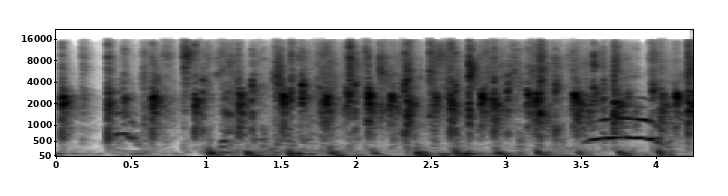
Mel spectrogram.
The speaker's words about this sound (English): Like, applause for our audience.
